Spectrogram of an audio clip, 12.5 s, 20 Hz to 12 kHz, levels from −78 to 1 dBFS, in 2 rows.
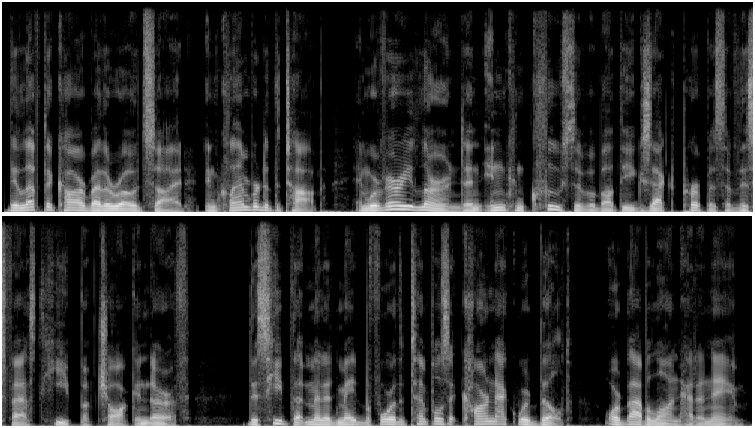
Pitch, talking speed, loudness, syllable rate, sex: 115 Hz, 230 wpm, -17 LUFS, 6.2 syllables/s, male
